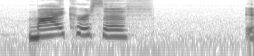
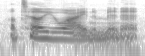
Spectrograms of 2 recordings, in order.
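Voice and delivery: usual speaking voice

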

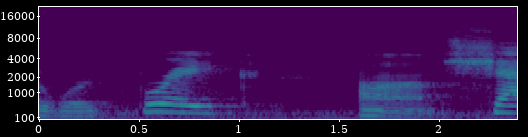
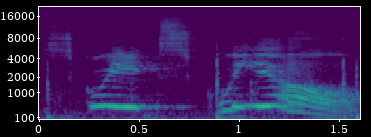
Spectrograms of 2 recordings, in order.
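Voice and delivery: high loud squeal; squeaky brake noise; 8 dB louder than usual. Shown as a demonstration. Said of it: "that squeaky brake noise".

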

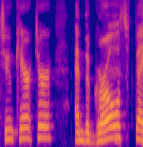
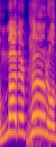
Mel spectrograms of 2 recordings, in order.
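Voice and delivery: mock bar greeting; 11 semitones higher, 3 dB louder than usual. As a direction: call it out like a barfly greeting a regular. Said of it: "People don't walk in and go".

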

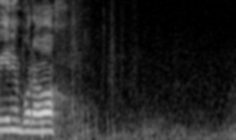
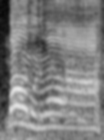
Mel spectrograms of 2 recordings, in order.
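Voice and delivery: loud, higher triumphant yell; victory shout; 4 semitones higher, 11 dB louder, slower than usual. Real, not acted. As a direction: shout the win to the team. Cheering the win.

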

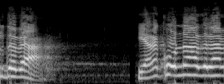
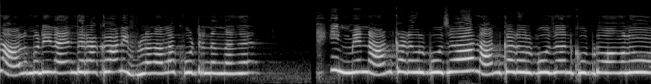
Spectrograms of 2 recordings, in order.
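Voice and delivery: higher, aggrieved self-pitying daughter-in-law; fed-up daughter-in-law; 6 semitones higher than usual. Acted. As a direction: rant like a pampered bride worn out by housework. Daughter-in-law keeps ranting.

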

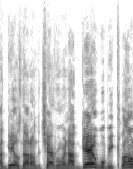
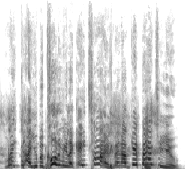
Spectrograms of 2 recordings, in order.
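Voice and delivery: exasperated reply; 10 semitones higher, 5 dB louder than usual. Retold or imitated. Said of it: "And I'm like".

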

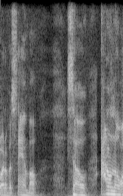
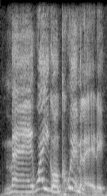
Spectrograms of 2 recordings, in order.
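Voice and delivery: high, mangled rap slur; mock today's garbled hip-hop diction; mumbling hip-hop impression; 11 semitones higher than usual. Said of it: "That's today's hip hop".

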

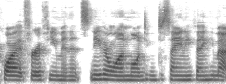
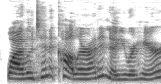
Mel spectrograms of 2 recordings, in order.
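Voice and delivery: higher, louder mock surprise; Gretel feigning surprise; 4 semitones higher, 6 dB louder than usual. Boy mimicking his sister greeting the lieutenant, mock surprised. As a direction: act surprised to see him, transparently put on. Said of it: "pretends that she was there".

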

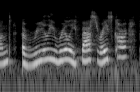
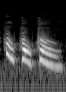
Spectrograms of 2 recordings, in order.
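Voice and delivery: big, booming ho ho ho, much louder; Santa laugh; 10 dB louder, slower than usual. Acted. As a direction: belly laugh like Santa Claus. Santa hat appears in story.

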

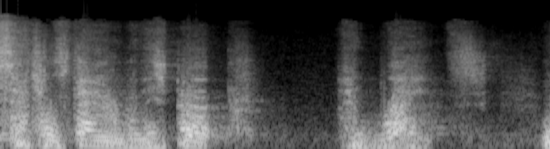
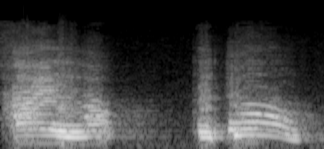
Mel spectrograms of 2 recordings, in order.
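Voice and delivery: much higher, slow, timid squeak; weedy little voice; 14 semitones higher, slower than usual. A narrator's reading. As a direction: confess it in a tiny weedy voice. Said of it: "In a weedy little voice I say".

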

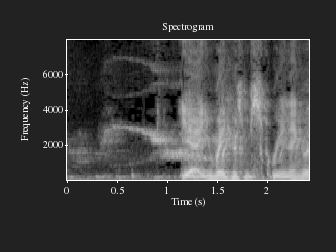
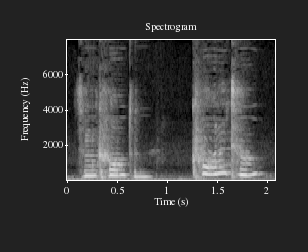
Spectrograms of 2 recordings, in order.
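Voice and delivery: very high squeaky mimicry; silly high-pitched repeat; mocking echo; much slower than usual. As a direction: parrot it back in a falsetto. Mimicking the other player's words.

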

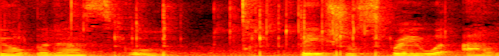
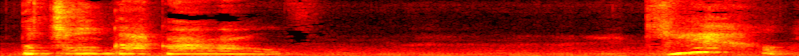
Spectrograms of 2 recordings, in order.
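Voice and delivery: high squealed news; excited squeal; 10 semitones higher, much slower than usual. Acted. Excited gossip on phone.

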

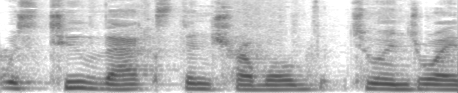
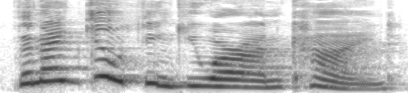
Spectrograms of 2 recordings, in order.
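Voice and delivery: hurt nurse; 7 semitones higher, 6 dB louder than usual. A narrator's reading. Nurse reproaches tearfully.

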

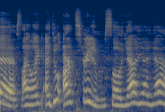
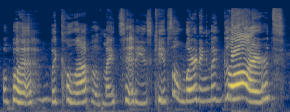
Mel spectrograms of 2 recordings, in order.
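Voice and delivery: louder and higher, mock complaint; hammed-up exclamation; 5 semitones higher, 9 dB louder than usual. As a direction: build to a loud, theatrical outburst. Acting out a silly sneaking bit.

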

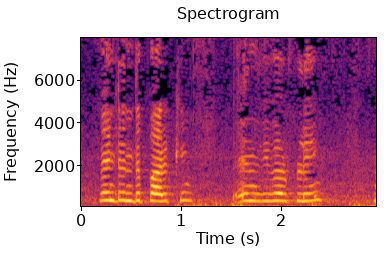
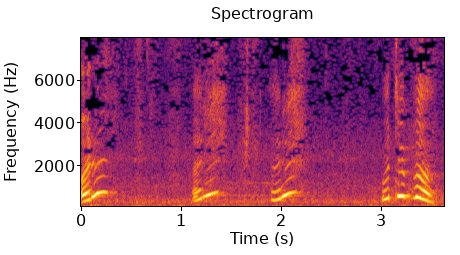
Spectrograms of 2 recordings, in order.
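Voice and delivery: startled exclaim; 8 semitones higher, much faster than usual. Real, not acted. Parent startled when the baby lashes out, exclaiming.

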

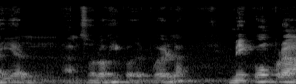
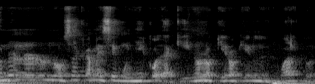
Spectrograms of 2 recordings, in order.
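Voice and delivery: much higher, pleading wife's voice; frightened wife; 9 semitones higher than usual. Retold or imitated. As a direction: play the scared wife begging to get the doll out. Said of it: "Me dijo". (esposa asustada, voz mucho más aguda)

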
